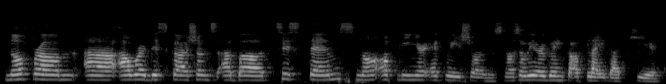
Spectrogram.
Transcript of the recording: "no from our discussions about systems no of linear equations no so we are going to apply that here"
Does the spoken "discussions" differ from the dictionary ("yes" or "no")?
yes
